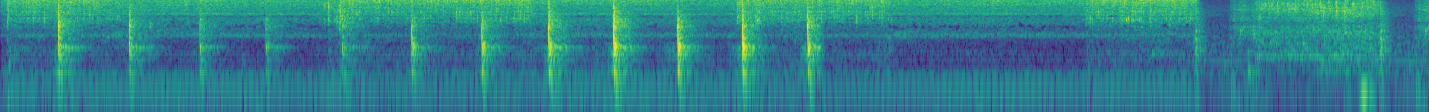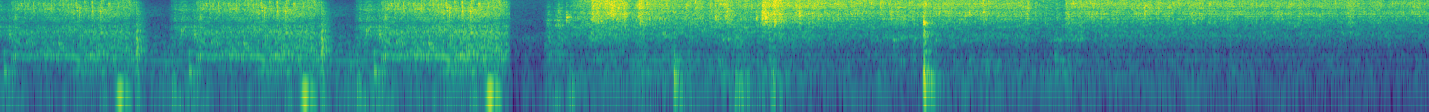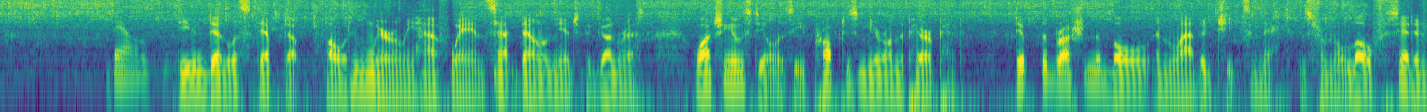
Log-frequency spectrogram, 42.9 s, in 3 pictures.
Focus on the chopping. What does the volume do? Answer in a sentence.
The loudness of the chopping goes down, then up.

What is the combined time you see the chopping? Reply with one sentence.
You can hear the chopping for 8 seconds altogether.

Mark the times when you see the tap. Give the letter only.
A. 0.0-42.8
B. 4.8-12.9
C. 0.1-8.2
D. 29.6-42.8
A.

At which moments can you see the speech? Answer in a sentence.
The speech can be heard from 29.6 to 42.8 s.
